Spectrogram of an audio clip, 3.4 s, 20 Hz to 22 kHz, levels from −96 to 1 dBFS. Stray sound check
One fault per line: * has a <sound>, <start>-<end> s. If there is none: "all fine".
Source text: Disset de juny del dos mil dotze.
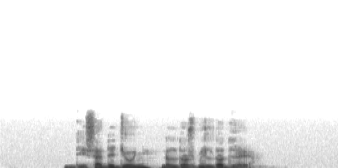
all fine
